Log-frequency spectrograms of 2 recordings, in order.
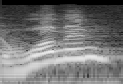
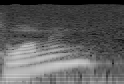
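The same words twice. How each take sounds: First: Loud, much higher, mouthy retort to mother; sassy disrespectful child. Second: Softer, tender "Woman," said kindly; gentle and respectful. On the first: Pretend. Child talking back to his mother, loud and sassy. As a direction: snap "Woman," back at her like a rude kid. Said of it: "probably smack him". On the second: Retold or imitated. Jesus answering his mother, soft and respectful. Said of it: "very gently and with respect".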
